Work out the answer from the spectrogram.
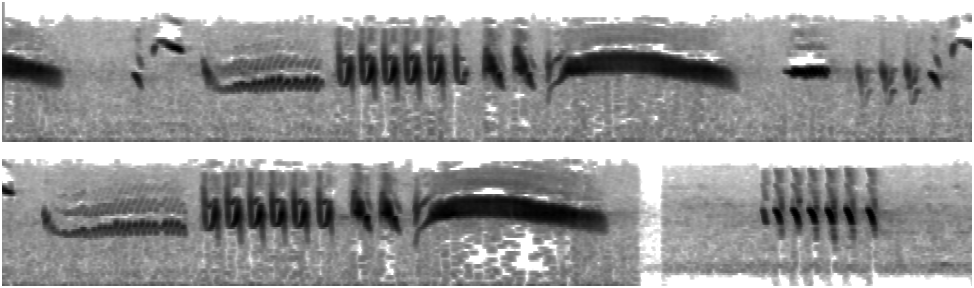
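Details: Continuous song of a European greenfinch from a tutoring recording for teaching a bird to sing. Long nasal wheezes alternate with rattling trills and twittering notes, and a brief trill follows a pause.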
